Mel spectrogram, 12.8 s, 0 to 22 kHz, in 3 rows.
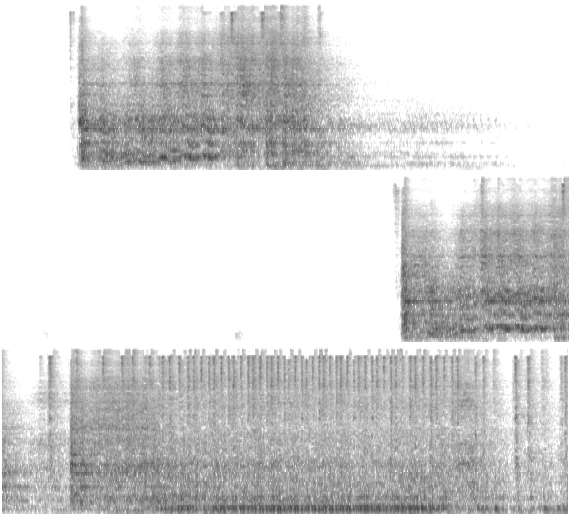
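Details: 1966 Ford Galaxie 500 XL, 390 FE V8, 4-barrel carb swap, given some fuel: turns over, briefly catches, fades out, then cranks again into a rough, uneven run; hard starting.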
